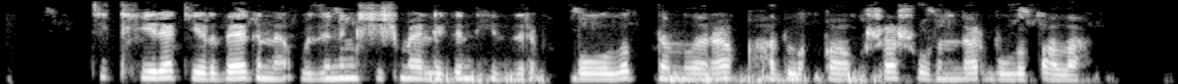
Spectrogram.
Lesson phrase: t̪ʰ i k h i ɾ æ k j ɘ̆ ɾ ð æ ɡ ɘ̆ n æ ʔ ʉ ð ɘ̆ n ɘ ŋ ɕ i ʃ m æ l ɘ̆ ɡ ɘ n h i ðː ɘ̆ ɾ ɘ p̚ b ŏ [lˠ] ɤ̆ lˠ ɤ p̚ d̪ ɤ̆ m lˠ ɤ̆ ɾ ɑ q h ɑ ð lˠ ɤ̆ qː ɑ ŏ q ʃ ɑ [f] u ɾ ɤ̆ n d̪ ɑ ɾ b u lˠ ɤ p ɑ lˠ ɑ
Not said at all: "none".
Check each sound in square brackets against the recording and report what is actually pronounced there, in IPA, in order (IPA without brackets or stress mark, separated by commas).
none, ʃ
